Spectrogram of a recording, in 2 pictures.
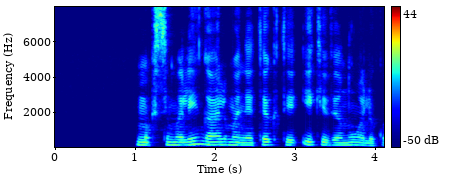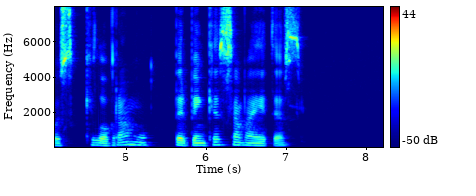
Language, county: Lithuanian, Vilnius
